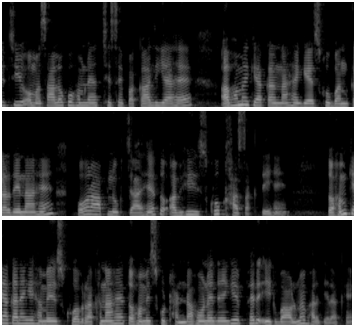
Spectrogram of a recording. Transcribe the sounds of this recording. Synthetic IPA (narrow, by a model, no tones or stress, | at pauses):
ɪt͡ʃiɔ̰ːɾmɐsaːlõkoɦɐmneɐtːʃʰesepɐkalijaɦɛː | ɐbɦɐmẽkjaːkɐɾnaɦɛɡɛːskobə̃nd̪̚kɐɾd̪eːnaɦɛɔːɾaːploːɡt͡ʃaːɦẽt̪oʔɐbʱiɪskokʰaːsɐkt̪eɦɛ̰̃ː | t̪oːɦɐmkjaːkɐɾẽːŋɡeɦɐmẽɪskoɐbɾɐkʰnaɦɛt̪oɦɐmɪskoʈʰə̃ɳɖaɦoːned̪ẽːŋɡepʰɪɾeːkbaːlmẽbʱɐɾkeɾɐkʰḛ̃ː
